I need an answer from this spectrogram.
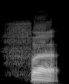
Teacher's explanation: Bukan bertemunya dua bibir, namun bertemunya gigi seri atas bagian bawah dengan bibir bawah bagian dalam. Jadi bibir atas tidak ikut. Bukan dibaca pi, namun fi. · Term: huruf fa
